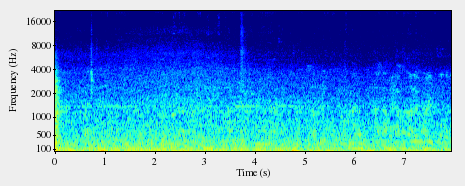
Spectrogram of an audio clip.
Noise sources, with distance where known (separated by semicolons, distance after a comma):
person or small group talking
